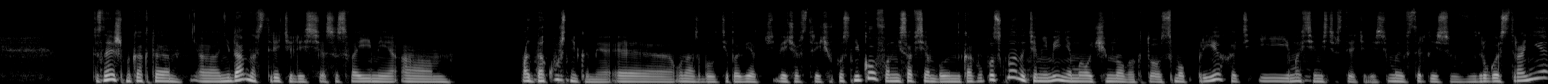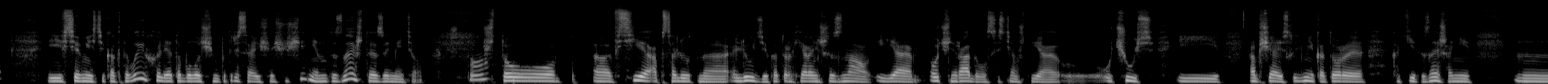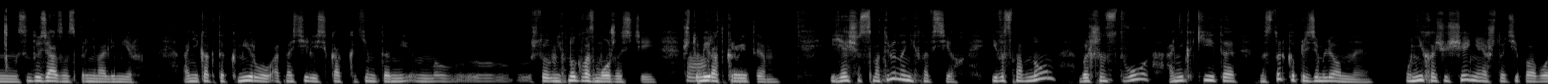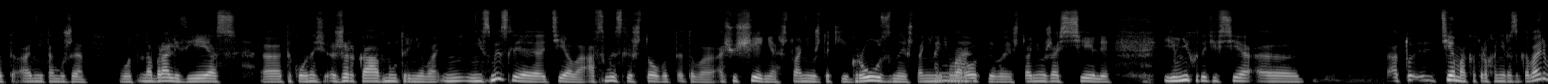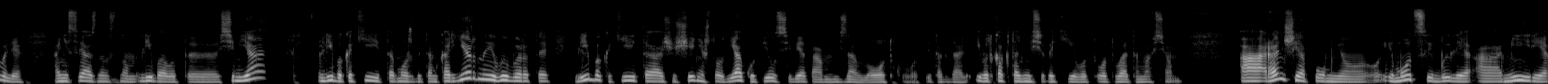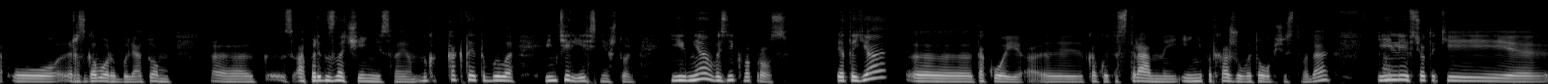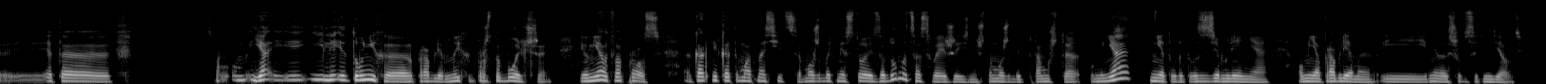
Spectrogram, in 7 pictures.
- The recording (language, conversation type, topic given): Russian, advice, Как перестать сравнивать себя с общественными стандартами?
- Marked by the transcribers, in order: other background noise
